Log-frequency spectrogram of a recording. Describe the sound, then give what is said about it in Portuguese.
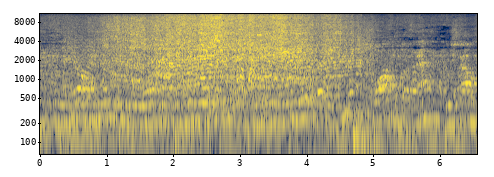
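A geared shifter go-kart, a type that reaches 160 km/h, revs hard and continuously on track, a loud buzzing drone with shifting harmonic bands as the pitch rises and dips, and voices talk faintly underneath. “Esses karts são os karts shifter com marcha. Chegam a 160 km por hora.”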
